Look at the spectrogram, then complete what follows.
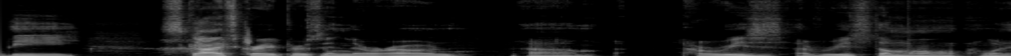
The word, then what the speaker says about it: arrondissement: and even keeping the skyscrapers in their own arrondissement. What? How do you say that? Arrondissement.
